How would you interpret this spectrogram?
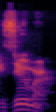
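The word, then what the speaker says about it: Zouma: And I like the way that you say Zuma, where it's like there's an R, like Zoomer. Kurt Zuma. That like British pronunciation of Zuma.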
